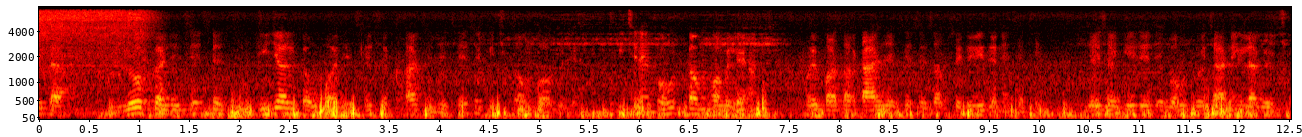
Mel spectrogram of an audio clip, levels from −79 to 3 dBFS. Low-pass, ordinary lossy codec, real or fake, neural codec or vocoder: 7.2 kHz; none; fake; vocoder, 44.1 kHz, 128 mel bands, Pupu-Vocoder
